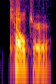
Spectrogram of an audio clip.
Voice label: "kelter", American

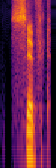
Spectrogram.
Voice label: "sift", American

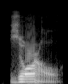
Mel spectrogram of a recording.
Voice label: "zoril", American

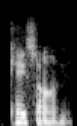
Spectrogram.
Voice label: "caisson", American

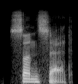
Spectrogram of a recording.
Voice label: "sunset", American

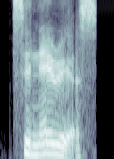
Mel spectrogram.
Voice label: "cinereous", Indian

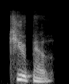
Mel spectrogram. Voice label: "cupel", Indian

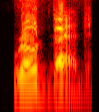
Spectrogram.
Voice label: "roadbed", American

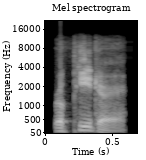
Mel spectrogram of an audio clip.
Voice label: "repeater", American

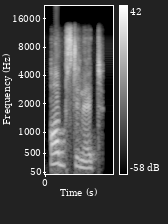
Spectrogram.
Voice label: "obstinate", Indian

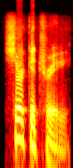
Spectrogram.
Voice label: "circuitry", American

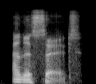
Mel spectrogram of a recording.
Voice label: "anisette", British

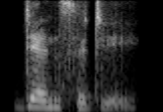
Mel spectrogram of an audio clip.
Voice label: "density", Indian

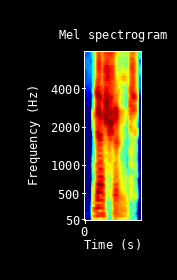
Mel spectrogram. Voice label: "nescient", American

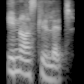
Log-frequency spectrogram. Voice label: "inosculate", Indian

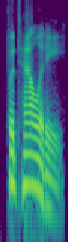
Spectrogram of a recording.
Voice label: "fatality", American

